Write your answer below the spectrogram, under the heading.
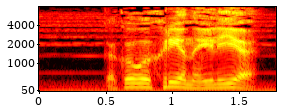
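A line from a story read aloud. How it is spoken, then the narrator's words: Angry growl. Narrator (Russian): зарычал он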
